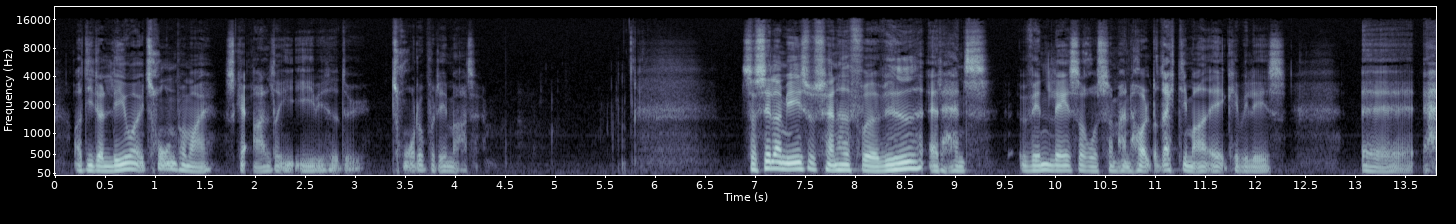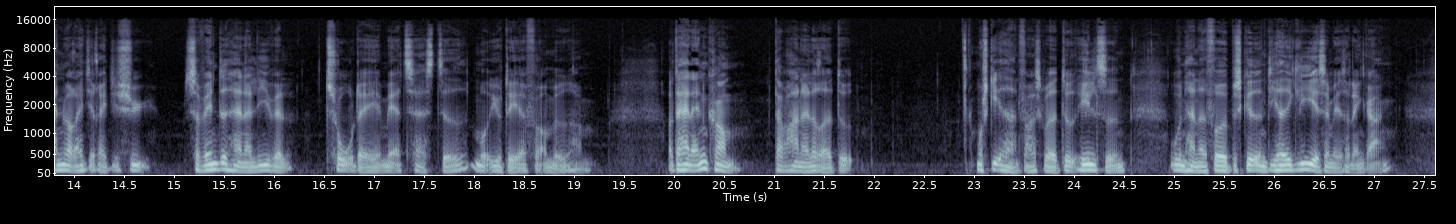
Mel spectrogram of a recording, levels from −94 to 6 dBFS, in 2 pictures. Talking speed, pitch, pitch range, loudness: 195 wpm, 115 Hz, 105-125 Hz, -20 LUFS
